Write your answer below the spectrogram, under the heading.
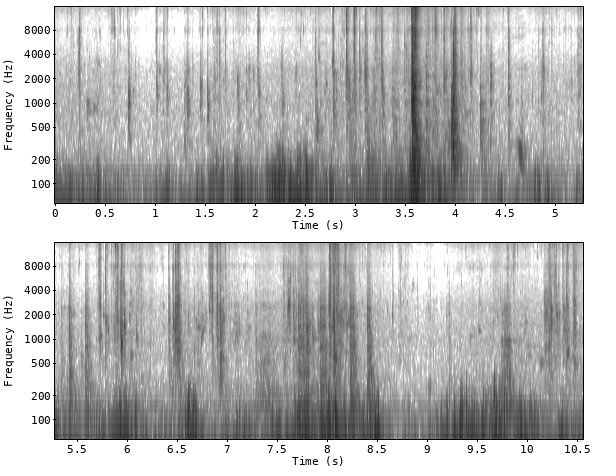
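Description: Water lapping and sloshing against a small fishing boat's hull in uneven swells, with scattered light knocks and clicks from handling in the boat and one sharp knock about three and a half seconds in.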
